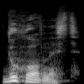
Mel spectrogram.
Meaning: spirituality
- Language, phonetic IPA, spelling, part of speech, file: Russian, [dʊˈxovnəsʲtʲ], духовность, noun, Ru-духовность.ogg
